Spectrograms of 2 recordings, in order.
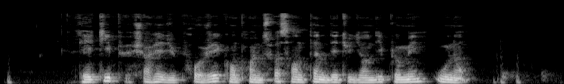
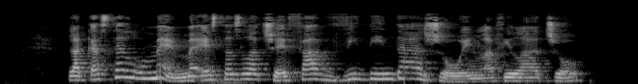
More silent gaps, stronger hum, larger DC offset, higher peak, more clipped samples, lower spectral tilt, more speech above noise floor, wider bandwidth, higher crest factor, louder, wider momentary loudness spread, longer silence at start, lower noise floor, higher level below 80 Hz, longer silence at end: neither; neither; neither; first, 0 dBFS vs -6 dBFS; neither; first, -7 dB/octave vs -2.5 dB/octave; first, 45 dB vs 33 dB; about the same, 11.5 kHz vs 11.5 kHz; about the same, 16 dB vs 20 dB; first, -17 LUFS vs -25 LUFS; second, 4 LU vs 7 LU; second, 0.1 s vs 0.7 s; about the same, -61 dBFS vs -59 dBFS; first, -44 dBFS vs -62 dBFS; about the same, 0.45 s vs 0.55 s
